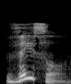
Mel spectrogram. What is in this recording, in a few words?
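"vasal", British English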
